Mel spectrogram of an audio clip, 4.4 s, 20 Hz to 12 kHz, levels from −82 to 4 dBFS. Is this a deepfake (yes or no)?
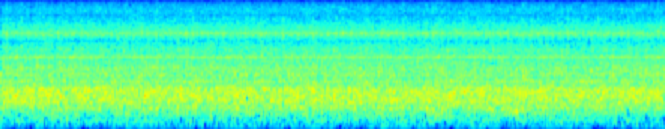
no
